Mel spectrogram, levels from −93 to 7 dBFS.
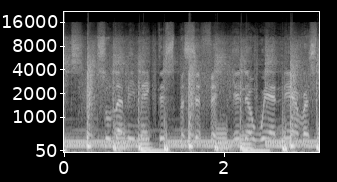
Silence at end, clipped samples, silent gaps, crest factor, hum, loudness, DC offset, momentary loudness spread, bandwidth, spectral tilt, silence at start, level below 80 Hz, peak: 0 s; 0.3%; none; 12 dB; none; -12 LUFS; under 0.1%; 3 LU; 16 kHz; -5 dB/octave; 0 s; -20 dBFS; 0 dBFS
